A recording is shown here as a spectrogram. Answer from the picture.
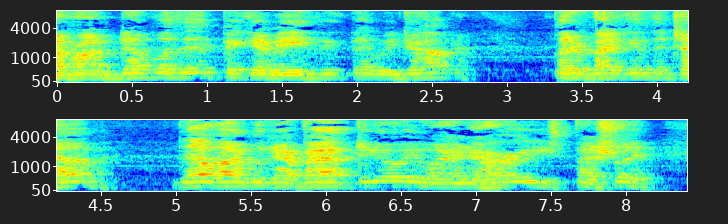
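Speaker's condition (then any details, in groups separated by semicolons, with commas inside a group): Friedreich's ataxia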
